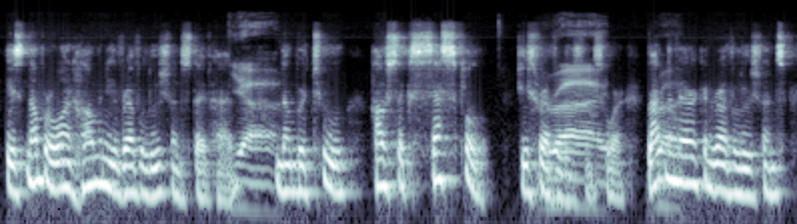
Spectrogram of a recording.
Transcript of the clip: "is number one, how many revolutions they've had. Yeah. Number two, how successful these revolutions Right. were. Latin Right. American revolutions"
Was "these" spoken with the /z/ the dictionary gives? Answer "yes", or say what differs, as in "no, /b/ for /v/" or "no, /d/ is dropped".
yes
